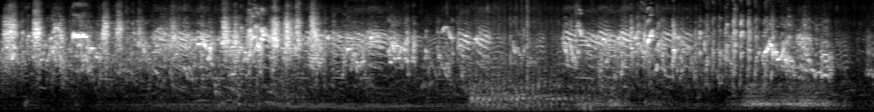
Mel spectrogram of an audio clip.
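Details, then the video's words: Budgies in an outdoor aviary, called wild budgies, chirping busily: high twittering chatter over soft low rumbles and wing flutters, with a dip in chatter midway before the warbling resumes. "Wild budgies in my outdoor aviary birds chirping sound"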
